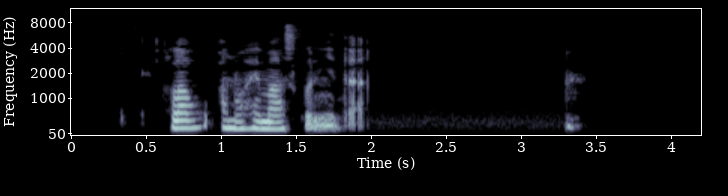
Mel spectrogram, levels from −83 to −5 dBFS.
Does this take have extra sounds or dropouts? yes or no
no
